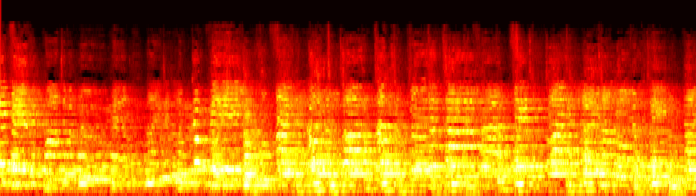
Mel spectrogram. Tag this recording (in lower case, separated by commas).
singing, opera, choir, music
